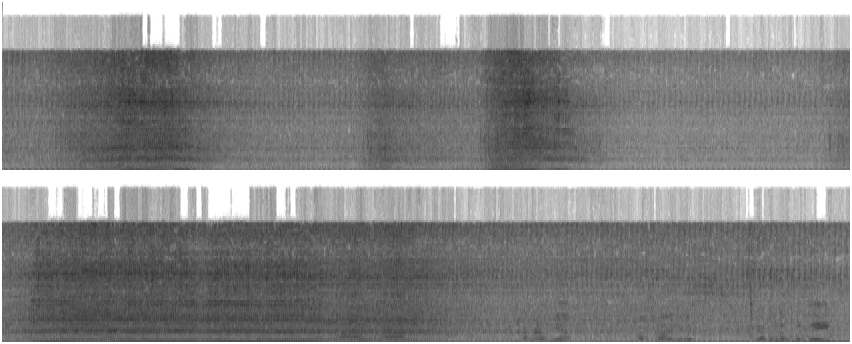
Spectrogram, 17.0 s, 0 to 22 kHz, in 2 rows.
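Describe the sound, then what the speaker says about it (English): A Lexmoto Isca 125 scooter with a bogging problem, its engine idling and revving repeatedly up and down nearby, with someone talking over it. "when we rev it and hold it"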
